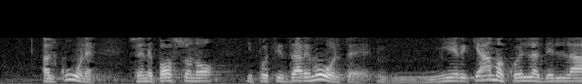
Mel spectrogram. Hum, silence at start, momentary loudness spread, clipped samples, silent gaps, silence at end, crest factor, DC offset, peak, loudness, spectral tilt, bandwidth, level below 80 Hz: none; 0.4 s; 16 LU; under 0.1%; none; 0 s; 18 dB; 0.5%; -2 dBFS; -20 LUFS; -11.5 dB/octave; 3.6 kHz; -60 dBFS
